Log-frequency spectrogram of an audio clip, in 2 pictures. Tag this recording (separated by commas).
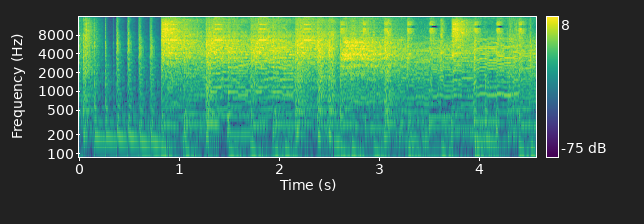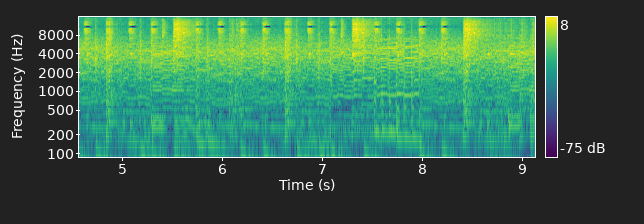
Rhythm and blues, Blues, Exciting music, Music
